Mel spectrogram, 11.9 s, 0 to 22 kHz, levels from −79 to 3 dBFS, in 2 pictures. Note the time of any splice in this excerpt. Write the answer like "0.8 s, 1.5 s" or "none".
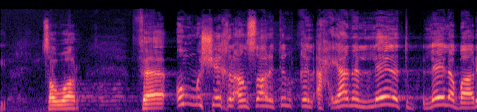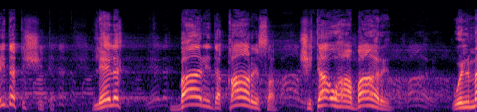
none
